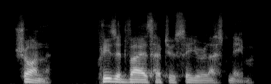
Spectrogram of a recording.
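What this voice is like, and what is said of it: Imitated Russian accent of Pavel. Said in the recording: “in his great Russian accent, I'm reading it in his Russian accent”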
